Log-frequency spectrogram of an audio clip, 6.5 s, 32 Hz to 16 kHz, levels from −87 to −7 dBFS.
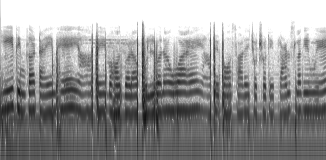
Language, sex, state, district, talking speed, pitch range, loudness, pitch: Hindi, female, Punjab, Pathankot, 210 wpm, 195-220 Hz, -22 LUFS, 210 Hz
